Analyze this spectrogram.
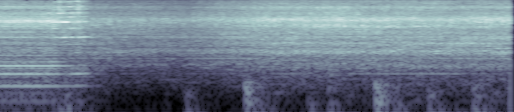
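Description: Makita grinder cutting recesses into wood for raised-bar brackets. Its motor runs with a steady hum and cuts off about a second in, followed by a rough hissing scrape with a few dull knocks.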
